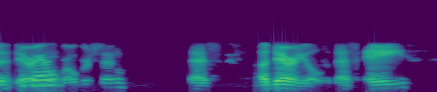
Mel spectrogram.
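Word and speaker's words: Dairell: is nigerian flames of dario roberson that's a dario that's a d a i r e l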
